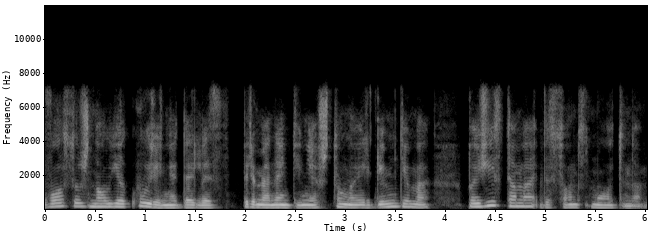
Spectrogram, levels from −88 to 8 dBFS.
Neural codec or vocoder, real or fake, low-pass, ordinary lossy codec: codec, 16 kHz, 4 kbps, FreqCodec, smaller model; fake; 7.2 kHz; Opus, 64 kbps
